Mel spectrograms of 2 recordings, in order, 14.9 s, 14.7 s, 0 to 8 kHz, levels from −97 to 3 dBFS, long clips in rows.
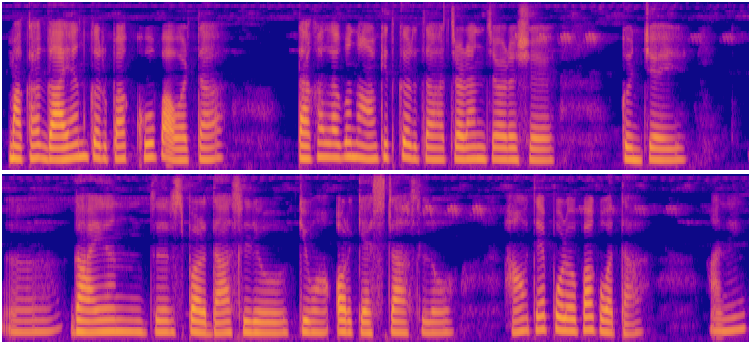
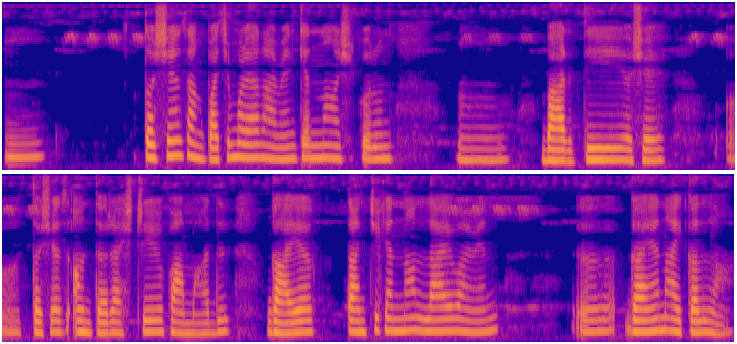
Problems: background conversations at intervals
